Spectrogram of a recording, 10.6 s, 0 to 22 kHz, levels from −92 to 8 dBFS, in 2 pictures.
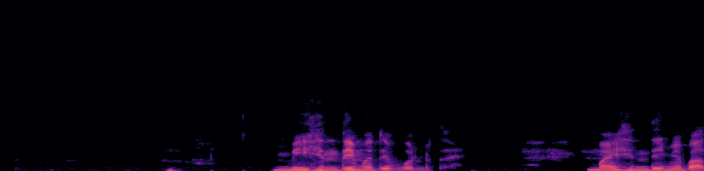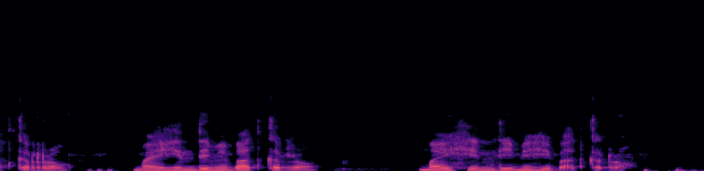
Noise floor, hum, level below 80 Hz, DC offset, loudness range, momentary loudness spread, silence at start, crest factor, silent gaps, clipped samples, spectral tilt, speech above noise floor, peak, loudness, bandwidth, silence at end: -85 dBFS; none; -70 dBFS; under 0.1%; 4 LU; 20 LU; 1.25 s; 24 dB; none; under 0.1%; -7.5 dB/octave; 50 dB; -14 dBFS; -36 LUFS; 7.4 kHz; 0.15 s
